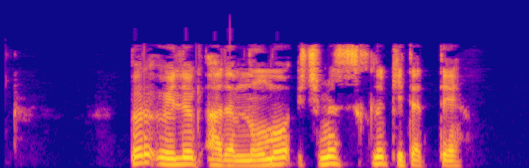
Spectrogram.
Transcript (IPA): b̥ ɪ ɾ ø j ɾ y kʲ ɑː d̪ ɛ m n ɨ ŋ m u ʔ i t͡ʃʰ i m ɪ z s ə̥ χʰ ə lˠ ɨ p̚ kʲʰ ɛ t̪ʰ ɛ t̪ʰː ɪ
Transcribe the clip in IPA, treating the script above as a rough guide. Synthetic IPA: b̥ ɪ ɾ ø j l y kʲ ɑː d̪ ɛ m n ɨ ŋ m u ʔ i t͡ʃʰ i m ɪ z s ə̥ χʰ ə lˠ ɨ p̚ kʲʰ e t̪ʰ ɛ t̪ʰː ɪ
